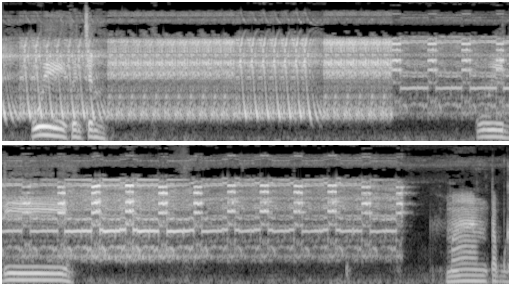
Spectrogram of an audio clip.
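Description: A toy plays loud, buzzing electronic sound effects and a beeping tune.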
